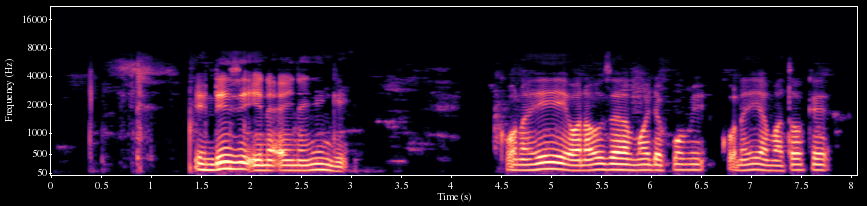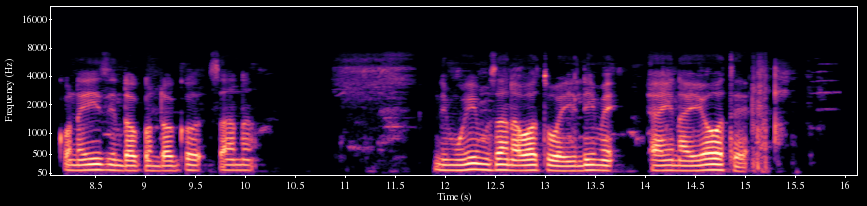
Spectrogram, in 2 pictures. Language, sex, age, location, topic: Swahili, male, 18-24, Wajir, finance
